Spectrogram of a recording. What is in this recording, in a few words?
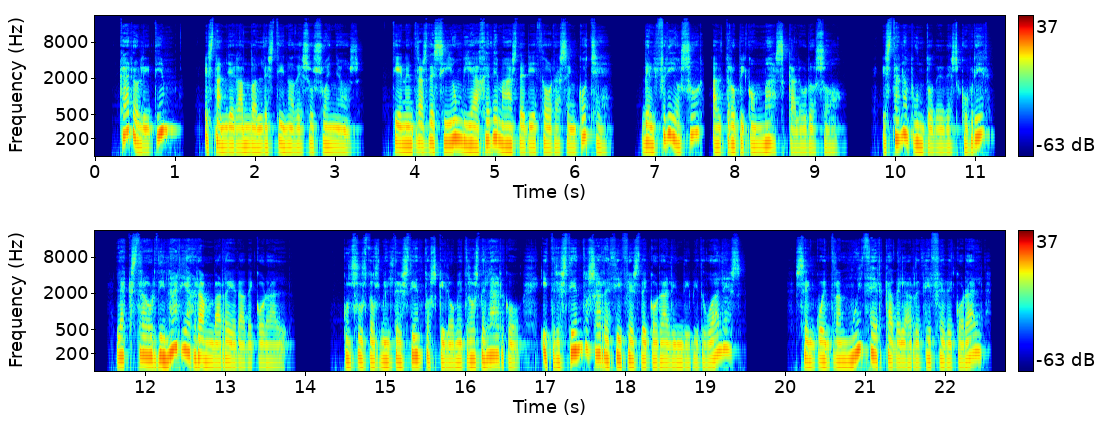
Castilian Spanish; VOICES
